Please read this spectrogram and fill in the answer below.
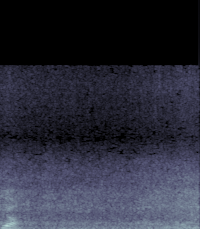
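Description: Small waves breaking and washing up onto a sandy beach at the water's edge, a steady rush of surf.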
